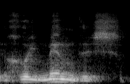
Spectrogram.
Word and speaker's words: Rui Mendes: The right pronunciation would be Rui Mendes.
